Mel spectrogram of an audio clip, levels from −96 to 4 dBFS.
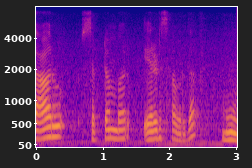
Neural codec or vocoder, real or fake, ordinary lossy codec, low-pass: none; real; none; 7.2 kHz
